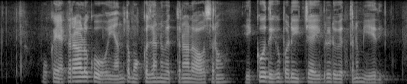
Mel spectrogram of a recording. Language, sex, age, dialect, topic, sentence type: Telugu, male, 18-24, Utterandhra, agriculture, question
